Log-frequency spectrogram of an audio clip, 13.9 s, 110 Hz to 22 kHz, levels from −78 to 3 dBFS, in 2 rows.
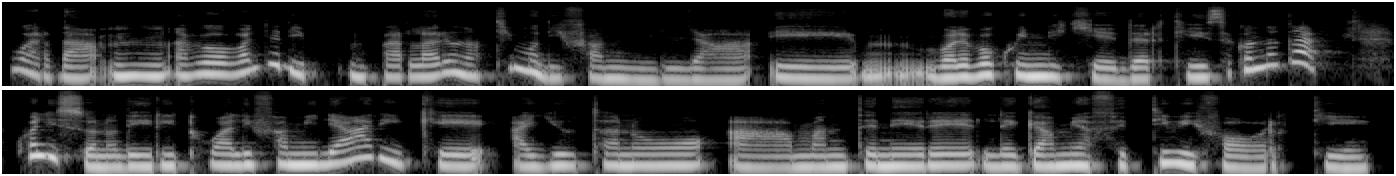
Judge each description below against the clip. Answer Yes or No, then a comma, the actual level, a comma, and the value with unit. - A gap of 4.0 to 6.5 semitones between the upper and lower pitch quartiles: No, average, 2.8 semitones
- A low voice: No, high, 195 Hz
